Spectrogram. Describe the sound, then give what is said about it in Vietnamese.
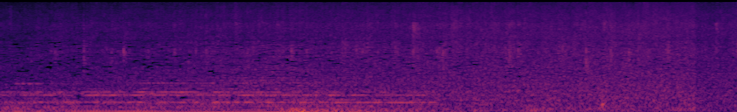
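Steady rain falling, a dense even hiss of drops with a deep low rumble of thunder underneath in the first half that then fades out. “Ở bên ngoài, trời dường như bắt đầu đổ mưa. Loáng thoáng trong đó còn có cả tiếng sấm sét đì đùng.”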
